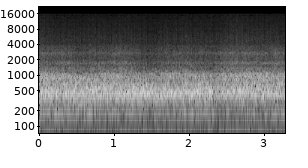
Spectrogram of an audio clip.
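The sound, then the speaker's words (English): Jet engine of a Harrier GR Mark 1 during vertical lift-off and transition to wing-borne flight: a loud, steady, roaring hiss that holds constant throughout without breaks. “The engine nozzle rotates and the Harrier lifts off. Now the nozzle lever is moved slowly forward, rotating the nozzles to the horizontal position and accelerating the Harrier into wing-borne flight.”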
